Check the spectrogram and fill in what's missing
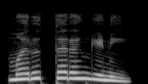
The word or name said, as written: ಮರುತ್ತರಂಗಿಣಿ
